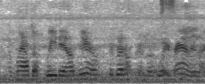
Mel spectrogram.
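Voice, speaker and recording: Talking at a very fast pace in an American accent, a woman with a medium-pitched voice is heard through audible room echo and noticeable background noise. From Baltimore, Maryland. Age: 60s. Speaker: driver stopped by police. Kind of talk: confrontation with police. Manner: halting, defensive.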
